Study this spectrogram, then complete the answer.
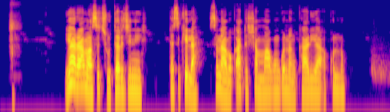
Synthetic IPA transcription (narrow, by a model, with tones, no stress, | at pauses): jaː˦˨ɽaː˦maː˨suː˦t͡ʃuː˨tɐ˦rd͡ʒɪ˦niː˦ | ta˦sɪ˦kʲɪ˦laː˨ | sʊ˦naː˨bʊ˨kʼa̰ː˦tɐ˨ʃɐ˦˨mːaː˦ɡʷʊ˦ŋɡʷʊ˦nɐ˨ŋkʰaː˦ɽɪ˦jaː˦ʔa̰˨kʷʊ˦lːʊ˨ŋ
